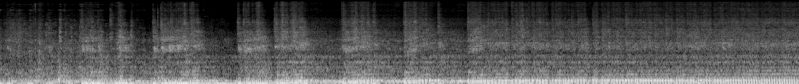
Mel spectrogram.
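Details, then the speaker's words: 1990 Jeep YJ 4.2L, 5-speed, carburetor problems and a failed new fuel pump, started without throttle: engine stumbles and lopes unevenly as if running on only some cylinders; rough-running misfire, possibly flooded, plugs or carburetor reset suspected. "well it started it still sounds like it's running on half the cylinders if even"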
